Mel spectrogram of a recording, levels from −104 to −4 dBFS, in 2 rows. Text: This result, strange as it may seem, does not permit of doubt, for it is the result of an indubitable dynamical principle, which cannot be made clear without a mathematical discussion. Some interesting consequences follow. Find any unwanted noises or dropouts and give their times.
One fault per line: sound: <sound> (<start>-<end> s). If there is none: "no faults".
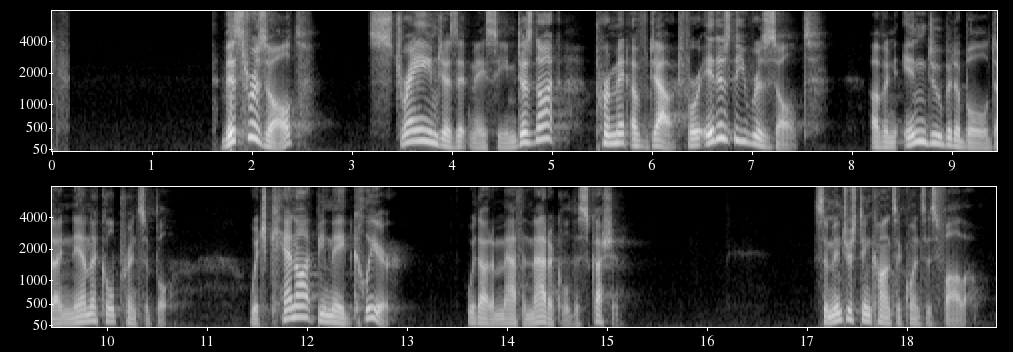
no faults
